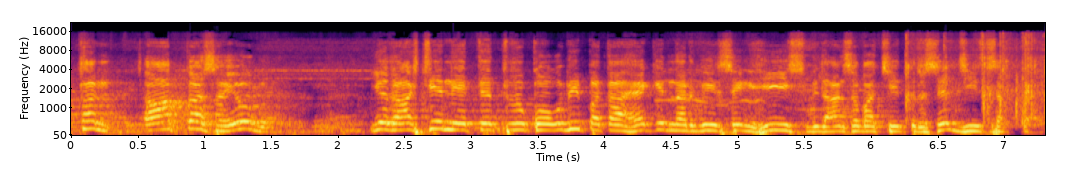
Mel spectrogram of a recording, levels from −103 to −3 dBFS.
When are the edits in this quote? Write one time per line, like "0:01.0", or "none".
none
